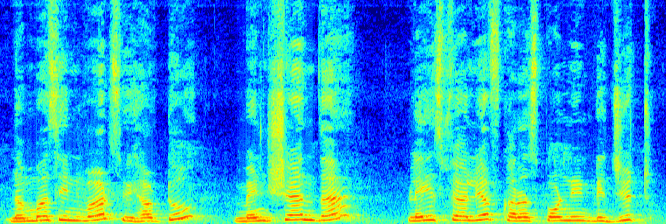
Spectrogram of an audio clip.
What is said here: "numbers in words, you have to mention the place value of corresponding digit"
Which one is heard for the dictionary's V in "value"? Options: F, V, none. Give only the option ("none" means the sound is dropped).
F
